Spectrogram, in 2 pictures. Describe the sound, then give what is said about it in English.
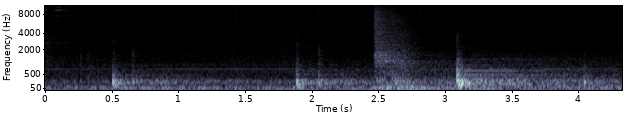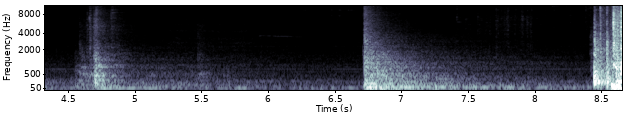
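A bedroom door being opened as a security guard shines a flashlight into the room, with a string of sharp clicks and rattling knocks spaced irregularly over a low steady hum, ending in a louder thud. No one speaks. “As the door opens, the boy quickly lies back in bed.”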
